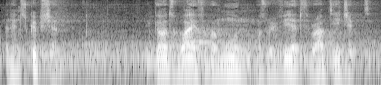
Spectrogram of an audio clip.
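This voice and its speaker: A man playing a grave, determined investigator of ancient Egyptian tombs in a video game, deliberate and brooding. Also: sits low, background noise, close to an everyday voice.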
